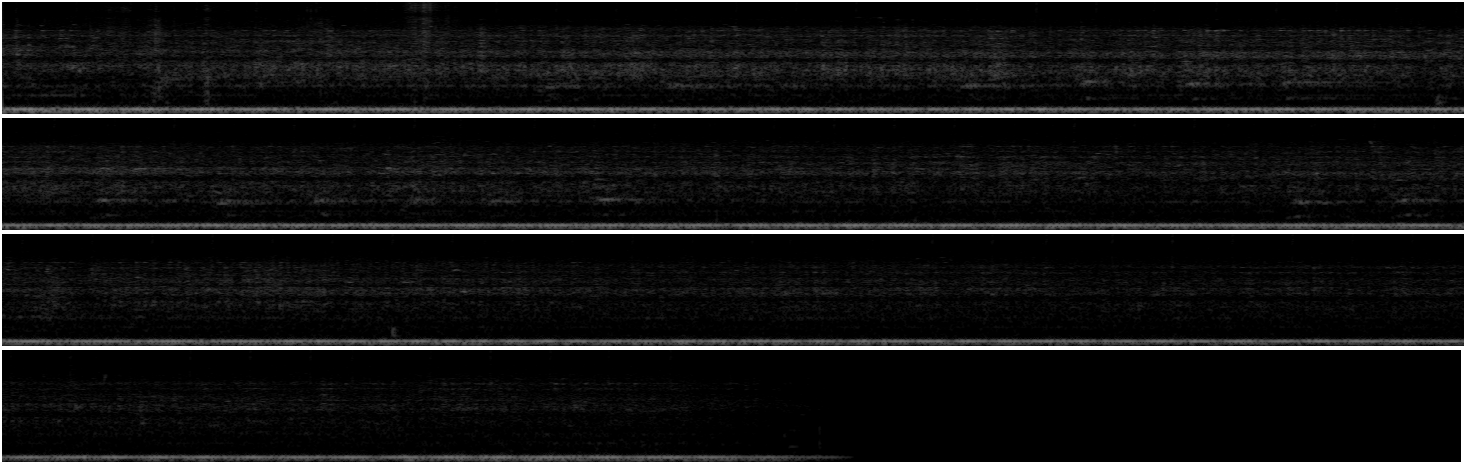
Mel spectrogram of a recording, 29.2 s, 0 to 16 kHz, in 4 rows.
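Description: John Deere tractor engine running steadily as it pulls a cotton planter, a low even drone. The sound cuts off abruptly about 26 seconds in.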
